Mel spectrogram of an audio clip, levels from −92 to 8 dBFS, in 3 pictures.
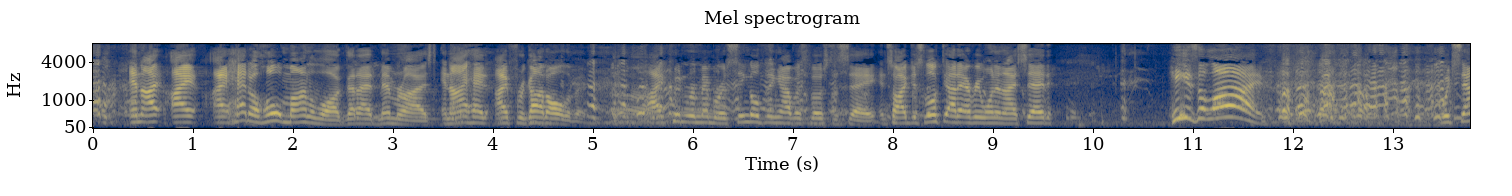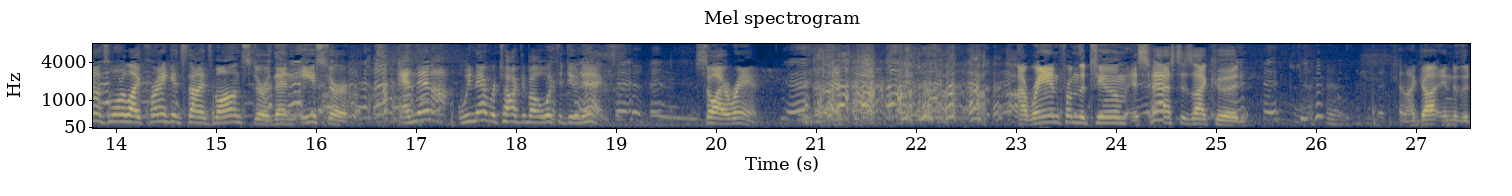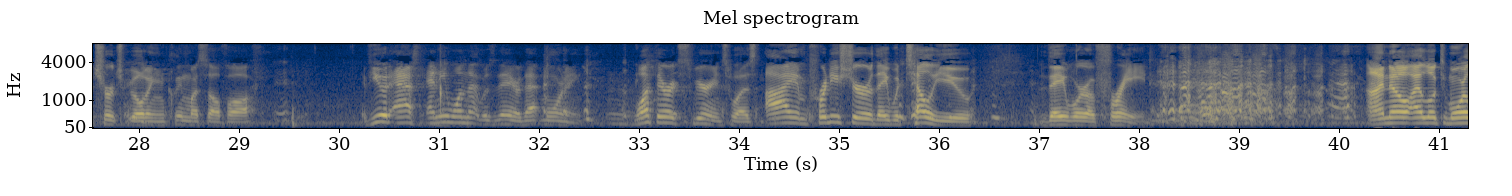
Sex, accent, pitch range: male, American, 160-225 Hz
